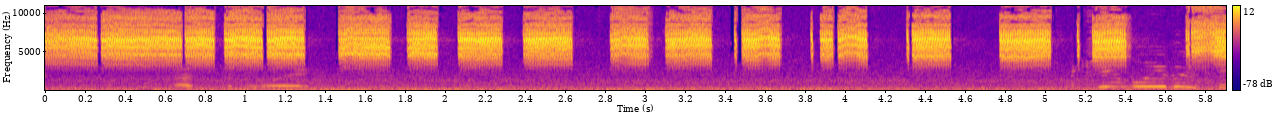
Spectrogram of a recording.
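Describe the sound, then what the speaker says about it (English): A male cicada buzzes loudly and close in a pulsing drone cut by regular short breaks, the pattern repeating throughout, with faint background sounds underneath. "We got a boy here, boy cicada."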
